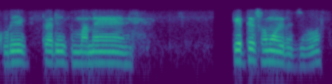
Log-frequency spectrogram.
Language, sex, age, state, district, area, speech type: Odia, male, 45-60, Odisha, Nabarangpur, rural, conversation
